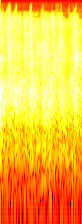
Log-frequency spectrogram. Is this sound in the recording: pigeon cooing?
no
